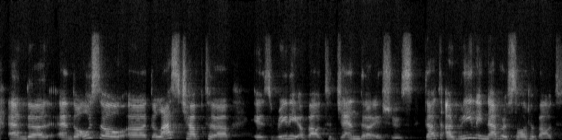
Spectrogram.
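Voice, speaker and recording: Speaking in a Shanghai accent, a woman uses a fairly high pitch with ordinary pitch variation and very even loudness at a fairly slow pace, over noticeable background noise. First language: Shanghainese. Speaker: artist and academic. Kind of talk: conference Q&A. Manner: halting, many fillers.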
